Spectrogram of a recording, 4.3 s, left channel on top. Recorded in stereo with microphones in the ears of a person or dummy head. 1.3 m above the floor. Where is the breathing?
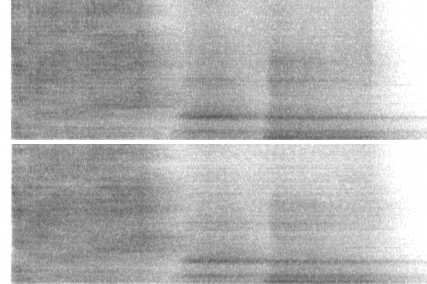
45° left (ahead or behind), 0.6 m.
